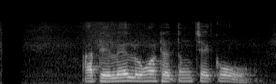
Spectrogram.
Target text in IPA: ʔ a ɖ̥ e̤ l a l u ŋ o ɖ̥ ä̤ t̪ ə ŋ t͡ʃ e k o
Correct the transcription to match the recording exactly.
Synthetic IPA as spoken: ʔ a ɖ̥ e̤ l e l u ŋ ɔ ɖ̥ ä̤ t̪ ə ŋ t͡ʃ e k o

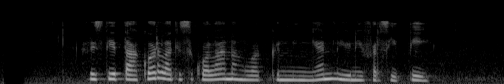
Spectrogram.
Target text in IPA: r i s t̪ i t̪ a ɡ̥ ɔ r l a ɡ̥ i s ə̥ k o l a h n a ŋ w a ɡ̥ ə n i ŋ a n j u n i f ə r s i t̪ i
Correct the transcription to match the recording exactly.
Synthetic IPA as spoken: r i s t̪ i t̪ a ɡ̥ ɔ r l a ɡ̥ i s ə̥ k o l a h n a ŋ w a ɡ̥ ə n i ŋ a n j u n i f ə r s i t̪ i

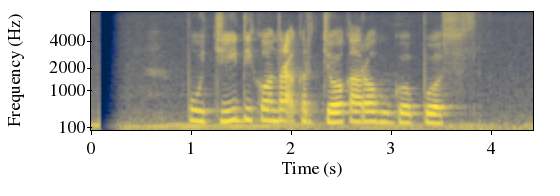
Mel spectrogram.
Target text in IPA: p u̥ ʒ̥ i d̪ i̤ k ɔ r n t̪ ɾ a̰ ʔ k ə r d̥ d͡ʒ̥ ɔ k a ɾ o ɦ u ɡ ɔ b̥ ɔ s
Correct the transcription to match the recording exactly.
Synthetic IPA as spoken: p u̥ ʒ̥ i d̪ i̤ k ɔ n t̪ ɾ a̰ ʔ k ə r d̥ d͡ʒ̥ ɔ k a ɾ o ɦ u ɡ ɔ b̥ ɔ s

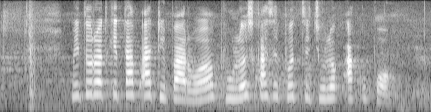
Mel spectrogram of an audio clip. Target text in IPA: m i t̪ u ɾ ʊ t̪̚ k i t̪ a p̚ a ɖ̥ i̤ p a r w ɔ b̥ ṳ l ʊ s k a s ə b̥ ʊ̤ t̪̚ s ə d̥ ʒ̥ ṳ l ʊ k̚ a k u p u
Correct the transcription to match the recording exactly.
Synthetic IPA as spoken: m i t̪ u ɾ ʊ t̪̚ k i t̪ a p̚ a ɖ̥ i̤ p a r w ɔ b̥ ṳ l ʊ s k a s ə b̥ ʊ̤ t̪̚ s ə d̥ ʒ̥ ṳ l ʊ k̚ a k u p ɔ

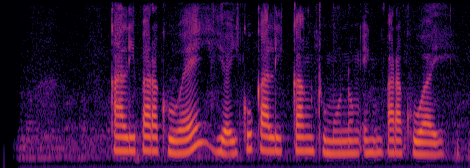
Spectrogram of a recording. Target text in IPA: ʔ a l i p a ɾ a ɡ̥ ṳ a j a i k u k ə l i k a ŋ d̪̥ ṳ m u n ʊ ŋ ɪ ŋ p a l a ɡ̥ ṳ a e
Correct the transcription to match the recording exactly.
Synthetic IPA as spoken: k a l i p a ɾ a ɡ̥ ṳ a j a i k u k a l i k a ŋ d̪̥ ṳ m u n ʊ ŋ ɪ ŋ p a ɾ a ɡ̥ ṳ a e

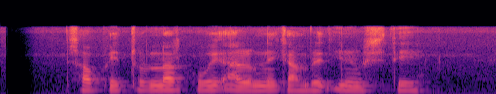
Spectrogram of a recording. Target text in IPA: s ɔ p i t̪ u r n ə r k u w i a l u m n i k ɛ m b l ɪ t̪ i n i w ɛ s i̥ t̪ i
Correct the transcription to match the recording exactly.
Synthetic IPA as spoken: s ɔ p i t̪ u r n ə r k u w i a l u m n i k a m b ɾ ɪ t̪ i n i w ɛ s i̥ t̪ i

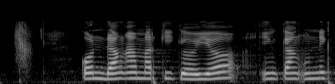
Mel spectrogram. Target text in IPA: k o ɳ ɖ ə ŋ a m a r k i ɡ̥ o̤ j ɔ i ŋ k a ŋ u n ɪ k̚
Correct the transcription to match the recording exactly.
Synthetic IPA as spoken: k o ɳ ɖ a ŋ a m a r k i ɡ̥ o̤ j ɔ i ŋ k a ŋ u n ɪ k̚

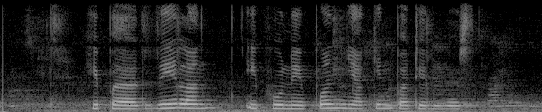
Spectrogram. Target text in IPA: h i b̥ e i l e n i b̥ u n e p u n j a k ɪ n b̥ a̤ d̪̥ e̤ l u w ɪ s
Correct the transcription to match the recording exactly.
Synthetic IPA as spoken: h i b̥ a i l a n i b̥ u n e p ʊ n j a k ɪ n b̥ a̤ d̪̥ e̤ l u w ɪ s

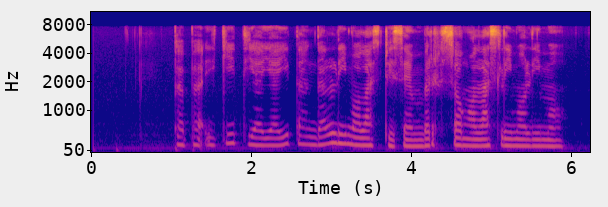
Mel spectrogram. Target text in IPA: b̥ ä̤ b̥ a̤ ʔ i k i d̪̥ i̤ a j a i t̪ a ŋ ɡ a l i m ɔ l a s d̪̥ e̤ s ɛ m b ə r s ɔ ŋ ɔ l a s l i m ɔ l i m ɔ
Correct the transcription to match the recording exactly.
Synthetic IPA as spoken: b̥ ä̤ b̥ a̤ ʔ i k i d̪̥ i̤ a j a i t̪ a ŋ ɡ a lː i m ɔ l a s d̪̥ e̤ s ɛ m b ə r s ɔ ŋ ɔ l a s l i m ɔ l i m ɔ

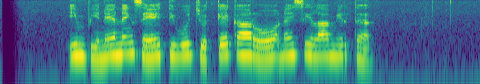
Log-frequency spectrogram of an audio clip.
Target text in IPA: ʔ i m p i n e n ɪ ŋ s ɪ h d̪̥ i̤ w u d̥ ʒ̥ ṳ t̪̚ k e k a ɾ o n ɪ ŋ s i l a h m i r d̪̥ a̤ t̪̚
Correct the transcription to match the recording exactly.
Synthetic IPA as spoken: ʔ i m p i n e n ɪ ŋ s ɪ h d̪̥ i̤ w u d̥ ʒ̥ ṳ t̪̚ k e k a ɾ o n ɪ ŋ s i l a m i r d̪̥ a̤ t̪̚

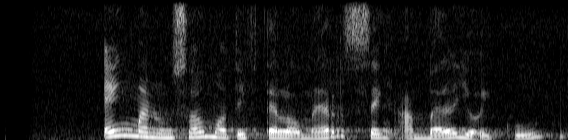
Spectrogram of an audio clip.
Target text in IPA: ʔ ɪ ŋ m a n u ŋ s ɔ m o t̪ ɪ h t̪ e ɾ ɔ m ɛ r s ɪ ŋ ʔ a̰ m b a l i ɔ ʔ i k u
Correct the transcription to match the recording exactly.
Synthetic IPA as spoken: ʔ ɪ ŋ m a n u ŋ s ɔ m o t̪ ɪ f t̪ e l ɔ m ɛ r s ɪ ŋ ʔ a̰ m b a l j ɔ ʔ i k u

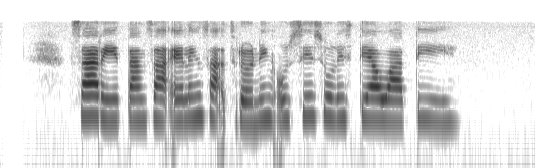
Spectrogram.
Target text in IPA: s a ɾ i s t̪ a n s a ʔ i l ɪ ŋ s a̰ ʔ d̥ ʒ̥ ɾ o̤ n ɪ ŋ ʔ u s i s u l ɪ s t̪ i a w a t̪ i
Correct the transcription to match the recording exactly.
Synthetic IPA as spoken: s a ɾ i t̪ a n s a ʔ e l ɪ ŋ s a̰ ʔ d̥ ʒ̥ ɾ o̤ n ɪ ŋ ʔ u s i s u l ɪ s t̪ i a w a t̪ i

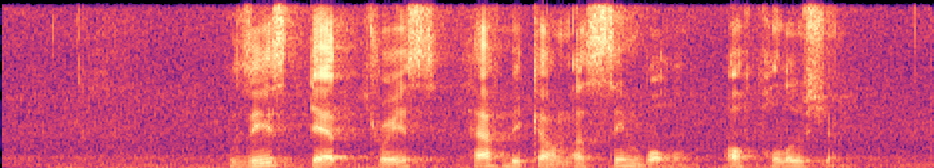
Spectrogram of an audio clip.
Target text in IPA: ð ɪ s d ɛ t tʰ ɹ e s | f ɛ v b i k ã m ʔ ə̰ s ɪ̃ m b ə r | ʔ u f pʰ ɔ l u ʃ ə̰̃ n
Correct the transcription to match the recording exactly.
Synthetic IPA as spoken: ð i s d ɛ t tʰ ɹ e s | h ɛ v b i k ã m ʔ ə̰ s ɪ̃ m b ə l | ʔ ɔ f pʰ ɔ l u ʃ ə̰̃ n

